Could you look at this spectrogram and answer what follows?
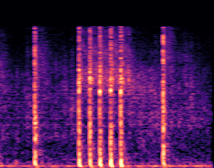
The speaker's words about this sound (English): He also has a song about rifle bursts, and I think you'll enjoy this. It's the hardest beat. This is the hardest beat anybody's ever heard. It's made out of gunshots. Gunshots are the beat.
